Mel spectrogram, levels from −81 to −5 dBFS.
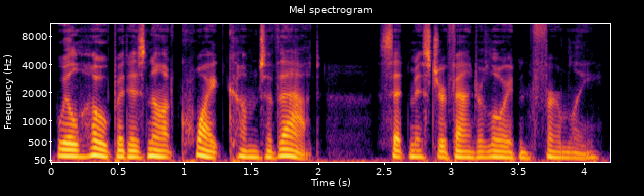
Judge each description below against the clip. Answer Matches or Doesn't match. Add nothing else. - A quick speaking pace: Matches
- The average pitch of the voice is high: Doesn't match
